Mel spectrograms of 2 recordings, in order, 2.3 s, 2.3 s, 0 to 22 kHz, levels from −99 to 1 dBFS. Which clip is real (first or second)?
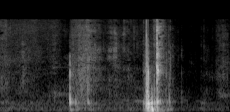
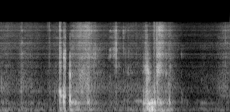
first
